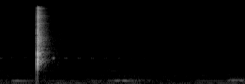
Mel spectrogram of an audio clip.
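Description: A single sharp click about a third of a second in: a magnetic USB charging cable's tip snapping onto its adapter in a 4G mobile hotspot's charging port.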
